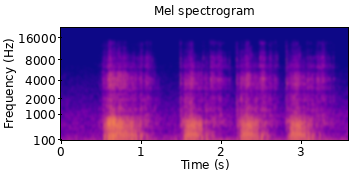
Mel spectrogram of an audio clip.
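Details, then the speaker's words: Mantis tiller two-stroke engine during carburetor low/high adjustment. Catches in short ragged bursts of about half a second, dying back between each and never settling into a steady run; rough running, the adjustment didn't help. "Whatever I did there didn't work very well, I know that."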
